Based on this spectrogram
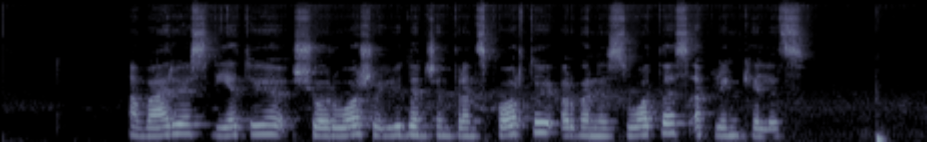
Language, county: Lithuanian, Kaunas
